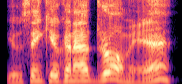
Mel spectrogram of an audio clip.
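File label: English male; Pirates Of The Caribbean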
